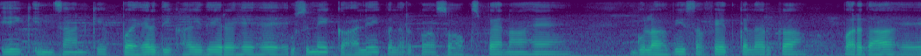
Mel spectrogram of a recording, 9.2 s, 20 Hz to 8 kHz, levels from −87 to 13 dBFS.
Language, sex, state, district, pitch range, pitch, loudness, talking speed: Hindi, male, Maharashtra, Chandrapur, 120-130 Hz, 125 Hz, -35 LUFS, 135 wpm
